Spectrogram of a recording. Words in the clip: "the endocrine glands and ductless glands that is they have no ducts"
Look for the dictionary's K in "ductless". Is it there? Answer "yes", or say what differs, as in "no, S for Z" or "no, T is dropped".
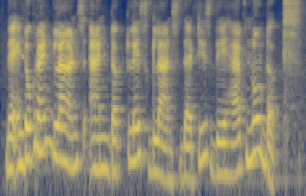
yes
